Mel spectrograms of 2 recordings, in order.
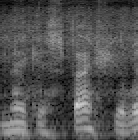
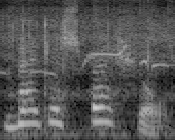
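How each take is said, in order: First: Said in the usual way. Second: High, soft incredulous echo; imitated disbelief. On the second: Photographer astonished at the storyteller's doubt, high incredulous echo. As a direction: throw the words back high and hushed, as if astonished.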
